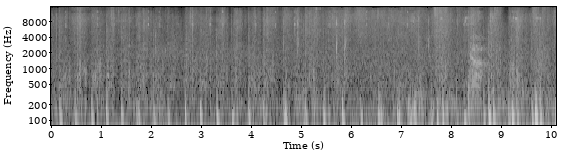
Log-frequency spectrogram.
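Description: Hooves thud steadily in deep snow at a trot.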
